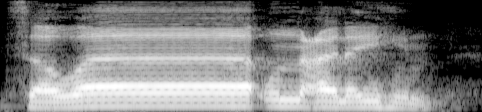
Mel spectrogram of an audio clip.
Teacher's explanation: الف کے اوپر بڑی مد ہے، 5 الف کی مقدار میں کھینچ کر پڑھنا ہے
